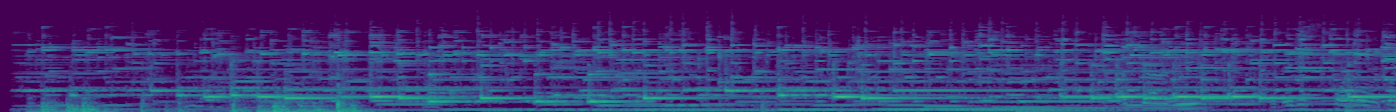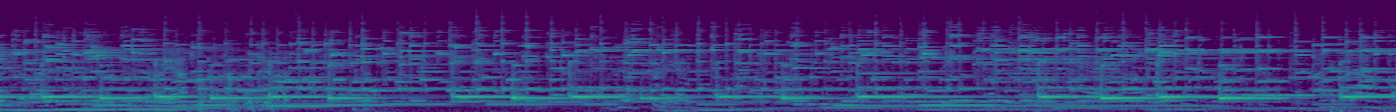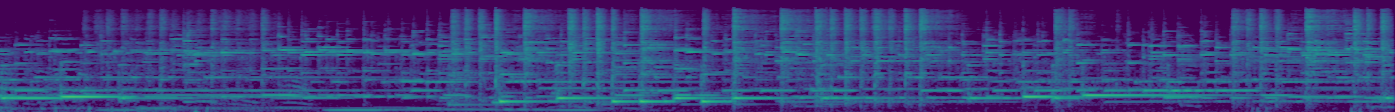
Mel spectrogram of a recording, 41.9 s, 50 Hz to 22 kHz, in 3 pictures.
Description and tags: Bwana Kumala warmup
University of North Texas Gamelan Bwana Kumala during warmup in the practice room. Recorded in 2006.
bali, gamelan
